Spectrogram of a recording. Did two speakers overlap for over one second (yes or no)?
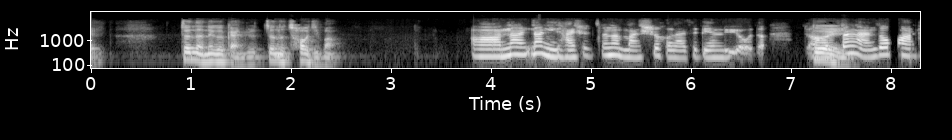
no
